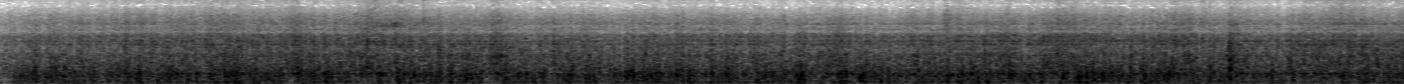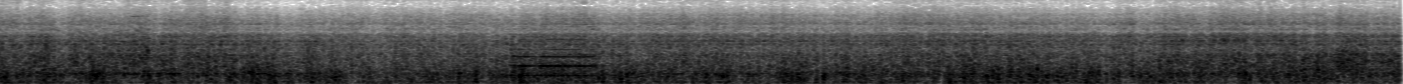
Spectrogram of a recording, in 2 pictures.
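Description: Passenger train running along the track, heard from on board: a steady rumble of wheels on rails, with a short horn toot about two-thirds of the way through.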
